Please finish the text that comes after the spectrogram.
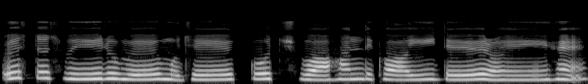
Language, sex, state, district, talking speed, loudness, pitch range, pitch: Hindi, female, Madhya Pradesh, Katni, 100 wpm, -16 LUFS, 220-250 Hz, 235 Hz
